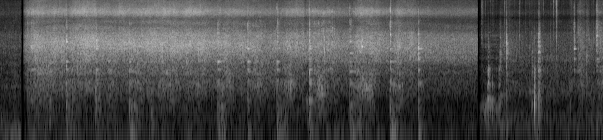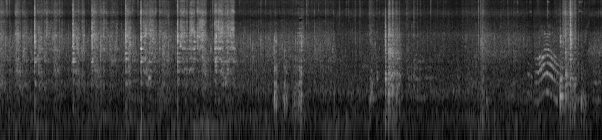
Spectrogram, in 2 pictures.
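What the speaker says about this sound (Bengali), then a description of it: "মাংসগুলো প্রায় আধা ঘন্টার মতো কষিয়ে নেব" Meat stir-fried in a pan sizzles strongly for about ten seconds, then fades into scraping and clattering of a spatula against the pan, with people speaking intermittently over it.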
